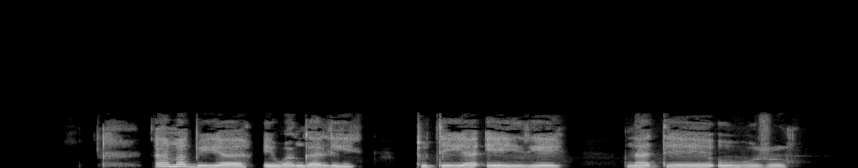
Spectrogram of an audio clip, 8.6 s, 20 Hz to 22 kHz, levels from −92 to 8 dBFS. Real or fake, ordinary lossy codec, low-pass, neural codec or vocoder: real; MP3, 48 kbps; 7.2 kHz; none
